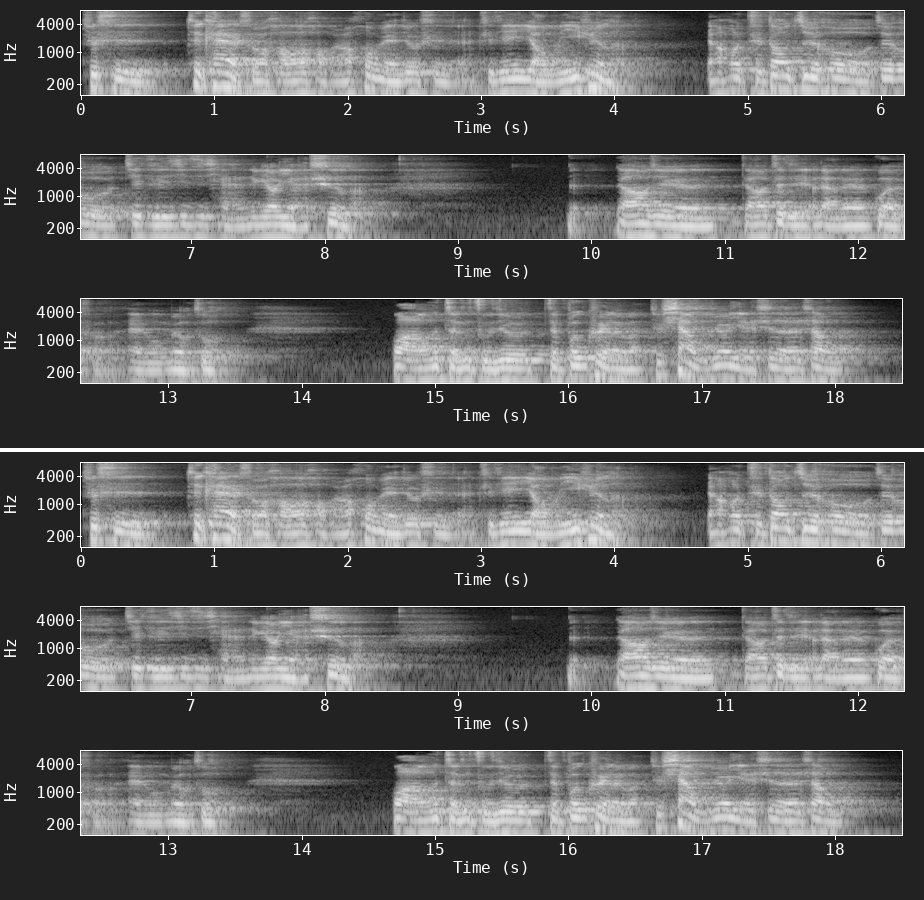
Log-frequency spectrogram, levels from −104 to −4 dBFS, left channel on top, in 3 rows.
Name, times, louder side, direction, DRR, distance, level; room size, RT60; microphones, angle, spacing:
voice 1, 0.0-4.1 4.7-8.9 9.8-14.0 14.7-18.1, equal, ahead, 3 dB, 3.9 m, -21 dB
28.5 x 23.5 x 7.6 m, 0.95 s
head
